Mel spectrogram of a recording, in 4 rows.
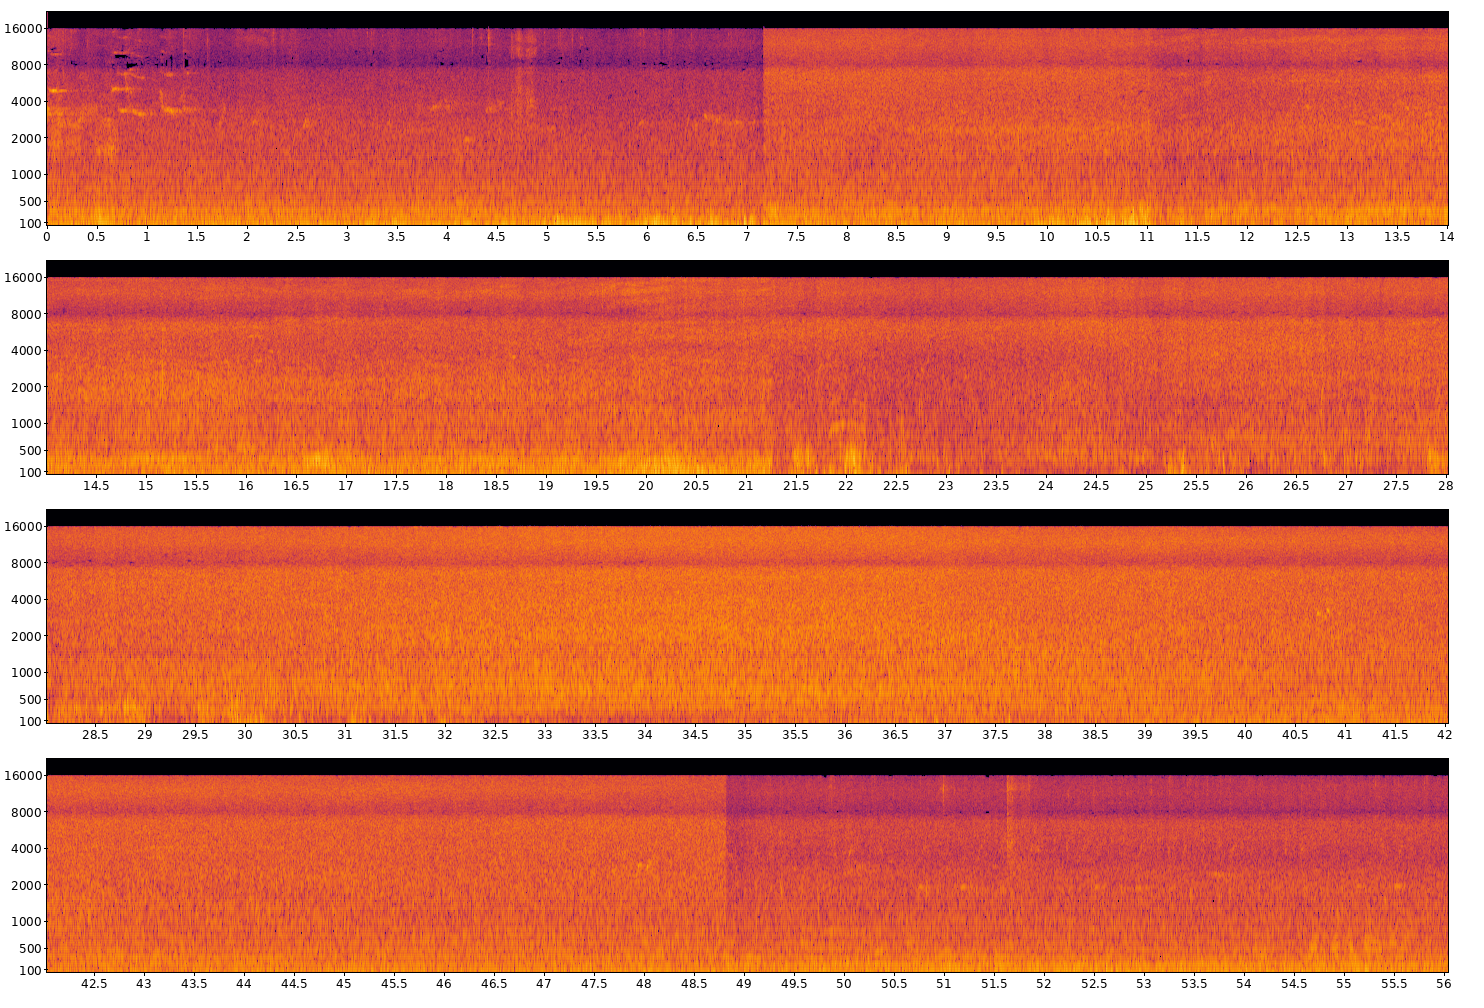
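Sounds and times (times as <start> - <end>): waterfall rushing: 7.2 - 50.7.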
